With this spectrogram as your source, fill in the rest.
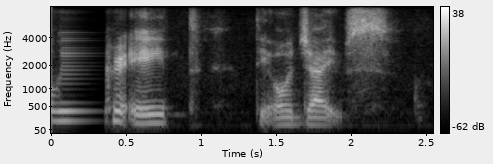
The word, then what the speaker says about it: ogive: So that's how we create the ogives. Others would call it ogive, but we'll be pronouncing it as ogive.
